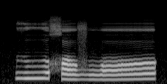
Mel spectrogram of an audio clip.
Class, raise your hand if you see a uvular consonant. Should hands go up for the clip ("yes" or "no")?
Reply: yes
